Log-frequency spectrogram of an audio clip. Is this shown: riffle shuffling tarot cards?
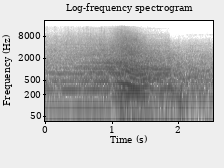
no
